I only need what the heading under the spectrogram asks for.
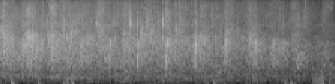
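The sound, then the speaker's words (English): A crowd applauds children steadily for the whole stretch, a dense wash of many hands clapping at a fairly even level, with no one speaking over it. “Round of applause to all those children.”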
